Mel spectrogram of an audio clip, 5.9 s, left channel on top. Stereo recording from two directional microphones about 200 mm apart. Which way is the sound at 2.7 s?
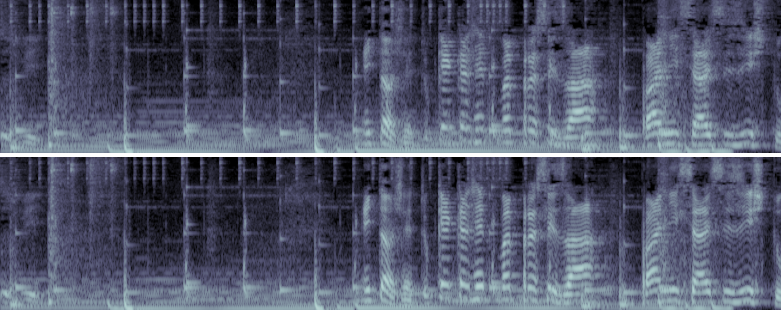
70° right (ahead or behind).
